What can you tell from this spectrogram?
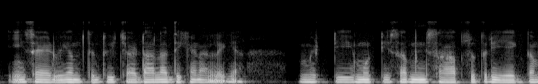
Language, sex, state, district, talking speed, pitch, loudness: Hindi, male, Uttarakhand, Uttarkashi, 180 wpm, 110 Hz, -17 LUFS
